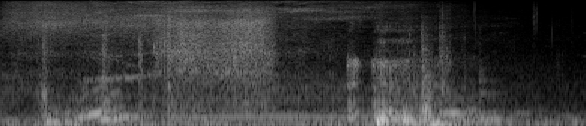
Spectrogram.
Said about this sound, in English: She immediately turns around, opens the door.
